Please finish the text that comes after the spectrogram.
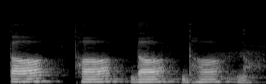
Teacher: जब हम लोग त को बोल रहे हैं तो कहाँ हमारा जीभ जो है वो दांत में सट रहा है। दांत में क्या हो रहा है, दांत को स्पर्श कर रहा है, तो ये क्या हो जाएगा, दंत।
